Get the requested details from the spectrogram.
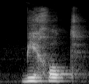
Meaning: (adjective) 1. holier-than-thou, excessively pious 2. sanctimonious; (noun) a holier-than-thou person, an extremely pious person
- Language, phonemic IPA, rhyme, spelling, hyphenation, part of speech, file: Dutch, /biˈɣɔt/, -ɔt, bigot, bi‧got, adjective / noun, Nl-bigot.ogg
